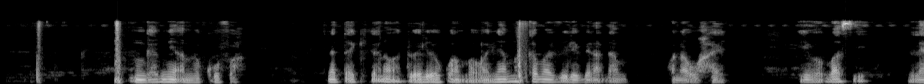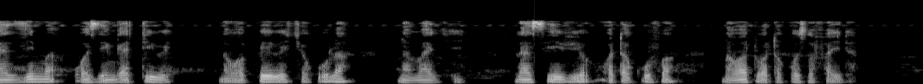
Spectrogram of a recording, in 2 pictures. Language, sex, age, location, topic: Swahili, male, 25-35, Wajir, health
